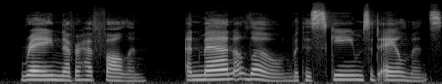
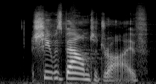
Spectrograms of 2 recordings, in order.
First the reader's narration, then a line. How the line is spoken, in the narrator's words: said Henry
